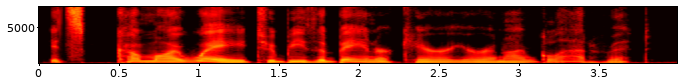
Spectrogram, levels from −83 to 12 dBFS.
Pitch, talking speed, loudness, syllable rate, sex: 145 Hz, 210 wpm, -21 LUFS, 4.5 syllables/s, female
